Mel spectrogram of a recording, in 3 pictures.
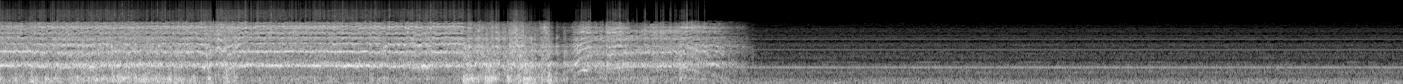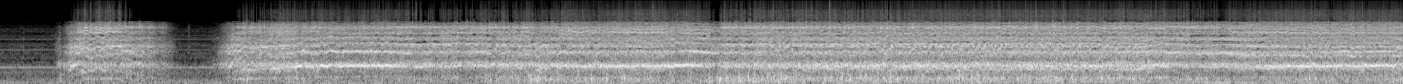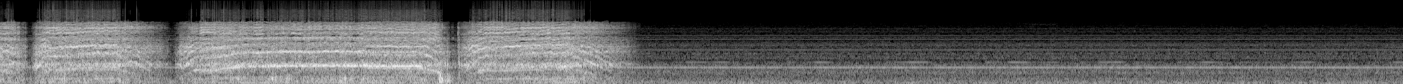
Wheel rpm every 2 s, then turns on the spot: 230, 230, 170, 110, 0, 0, 0, 50, 140, 220, 210, 210, 210, 210, 120, 190, 160, 10, 0, 0, 0.
none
